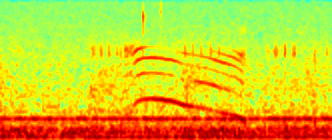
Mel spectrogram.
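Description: A newborn Persian kitten mewing once, a short, faint, high cry that falls in pitch.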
